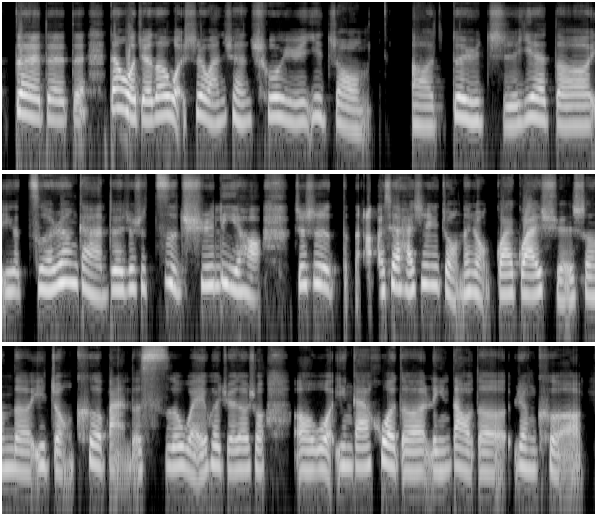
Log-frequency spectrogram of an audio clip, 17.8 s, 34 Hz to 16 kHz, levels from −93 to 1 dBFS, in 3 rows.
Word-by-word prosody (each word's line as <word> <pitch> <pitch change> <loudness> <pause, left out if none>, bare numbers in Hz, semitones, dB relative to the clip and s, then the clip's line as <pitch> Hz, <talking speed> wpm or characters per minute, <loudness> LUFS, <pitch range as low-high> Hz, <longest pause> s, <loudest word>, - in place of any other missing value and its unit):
对 255 -5 +6
对 220 -2 -1
对， 290 - -5 0.2
但 330 0 +5
我 270 -6 +8
觉 220 -2 +2
得 245 +3 +5
我 - - +3
是 265 -2 0
完 200 -1 -2
全 220 -4 -4
出 245 +3 +1
于 205 -2 -4
一 245 +4 -5
种 170 -7 -3 0.4
呃， 180 -2 -3 0.2
对 245 -2 +5
于 210 0 0
职 180 -2 -5
业 230 +1 +2
的 180 -2 -1
一 220 - -3
个 215 - -4
责 245 -1 +2
任 300 +2 +5
感。 200 -9 -1
对， 235 +1 +3
就 250 +1 0
是 255 0 -5
自 290 -6 +2
驱 275 +5 +1
力 275 -4 +2
哈， 185 -5 +1 0.3
就 280 +1 0
是 285 -2 +2 0.3
而 - - -2
而 220 - +1
且 260 +1 +4
还 220 -3 +2
是 290 +4 0
一 275 -1 -1
种 220 -6 -1
那 210 +2 0
种 205 -4 -1
乖 205 0 +3
乖 205 0 +5
学 170 -6 -3
生 190 0 -2
的 170 -2 -2
一 210 - -3
种 180 +1 -4
刻 210 -4 -1
板 - - -3
的 - - -6
思 195 +2 +2
维， 170 -5 0
会 205 +2 -1
觉 180 -2 -4
得 185 0 0
说， 180 -2 -4 0.3
呃， 175 +1 0
我 180 -1 +1
应 205 0 -4
该 195 0 +1
获 220 -4 +3
得 170 -2 0
领 170 +2 -5
导 185 -4 +1
的 165 -1 -2
认 190 -3 -3
可。 - - -2
205 Hz, 240 characters per minute, -21 LUFS, 185-245 Hz, 0.4 s, 我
